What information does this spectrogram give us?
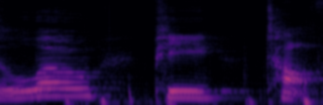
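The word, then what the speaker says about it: L'Hôpital: of how it's spelled the pronunciation guide for this is low p tall famous french mathematician really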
